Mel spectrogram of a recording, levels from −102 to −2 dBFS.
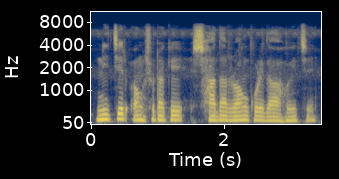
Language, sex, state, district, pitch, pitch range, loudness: Bengali, male, West Bengal, Cooch Behar, 125 Hz, 120-130 Hz, -17 LUFS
